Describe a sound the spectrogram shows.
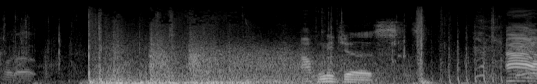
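Gunshots crack nearby.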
